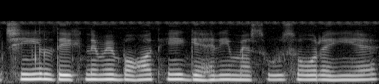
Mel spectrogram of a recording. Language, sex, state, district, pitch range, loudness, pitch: Hindi, female, Odisha, Khordha, 215-230 Hz, -14 LUFS, 220 Hz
